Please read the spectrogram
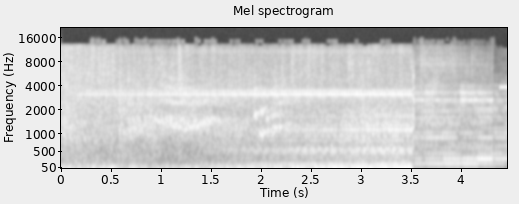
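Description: Car engine rumbling low, with faint music underneath. The rumble cuts off suddenly about three and a half seconds in, leaving the music.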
